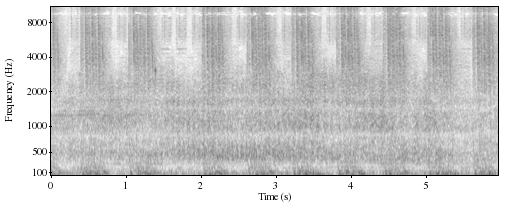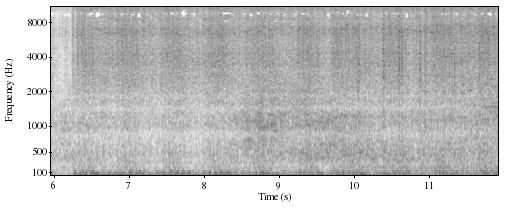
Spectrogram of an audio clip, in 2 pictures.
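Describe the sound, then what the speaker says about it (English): Gimbaled spaceship weapons in the space game Elite Dangerous fire rapid, evenly spaced shots for about six seconds over a constant engine hum, which carries on alone after the firing stops. "Your ship's gimbaled weapons offer a degree of aiming assistance."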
